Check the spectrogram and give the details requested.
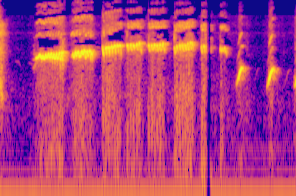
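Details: ['Female white-rumped shama in the forest calling the male. Loud, sustained, slightly buzzy high whistles are repeated about five times, followed by three short, lower, rising notes.']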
